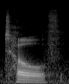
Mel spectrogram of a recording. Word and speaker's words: tov: That word kalos aligns with the Hebrew word tov, T-O-V. It's spelled T-O-B, but it's pronounced T-O-V-E.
